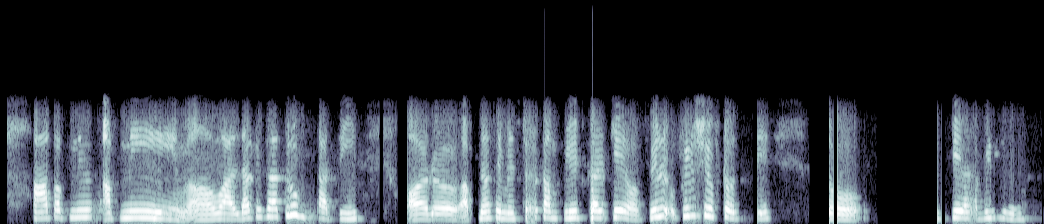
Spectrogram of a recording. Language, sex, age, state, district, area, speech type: Urdu, female, 60+, Maharashtra, Nashik, urban, conversation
